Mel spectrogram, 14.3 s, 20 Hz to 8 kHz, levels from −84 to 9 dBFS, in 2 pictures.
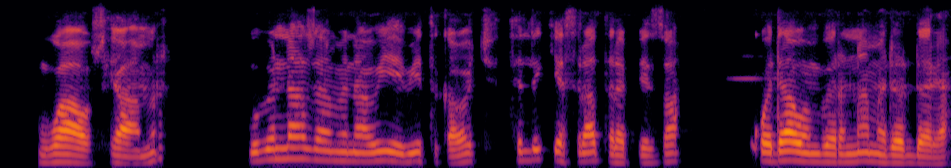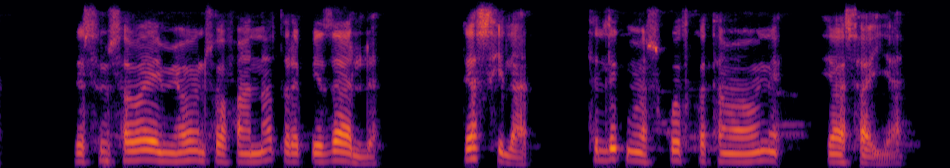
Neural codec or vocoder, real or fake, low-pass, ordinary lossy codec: none; real; 7.2 kHz; Opus, 24 kbps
